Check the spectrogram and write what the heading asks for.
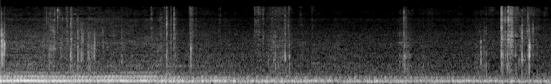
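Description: A low, steady hum that weakens over the first few seconds, with scattered sharp clicks of stones being handled.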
